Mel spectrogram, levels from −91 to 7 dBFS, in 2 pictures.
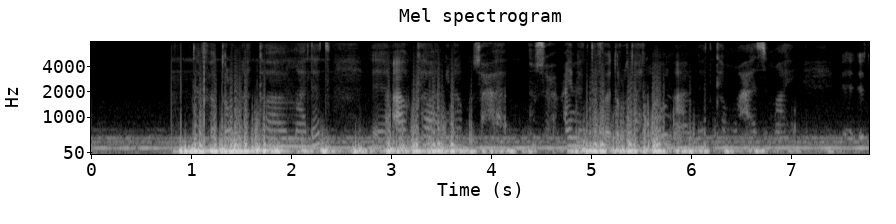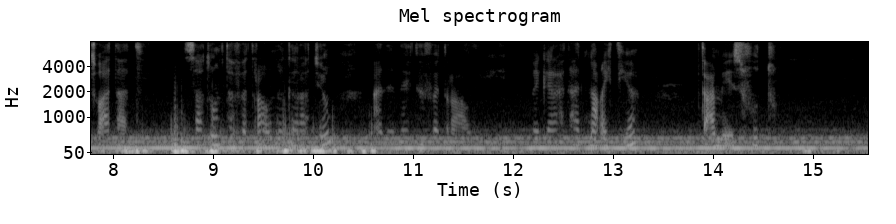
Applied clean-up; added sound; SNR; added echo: none; Wind; 13 dB; none.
